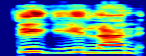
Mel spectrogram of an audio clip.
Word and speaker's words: tig-ilan: So, tig-ilan, when there's a hyphen in it, you have to have that glottal stop. Tig-ilan. That means how many of each.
